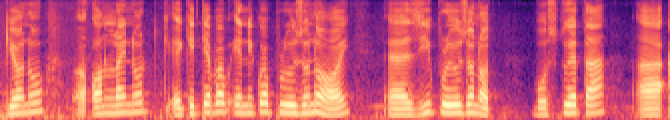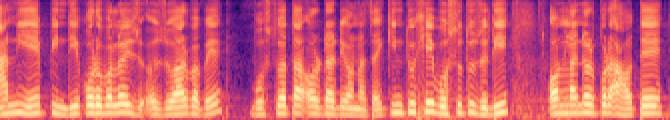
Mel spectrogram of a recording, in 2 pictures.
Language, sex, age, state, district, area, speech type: Assamese, male, 18-30, Assam, Nalbari, rural, spontaneous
